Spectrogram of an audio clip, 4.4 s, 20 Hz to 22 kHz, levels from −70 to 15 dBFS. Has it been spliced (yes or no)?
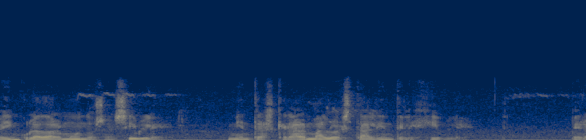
no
